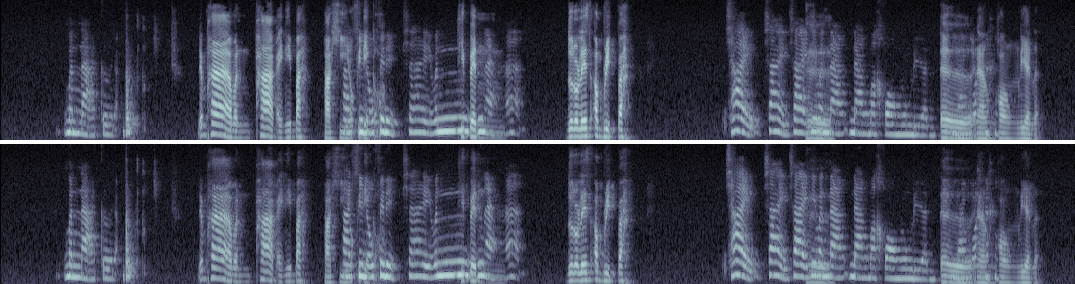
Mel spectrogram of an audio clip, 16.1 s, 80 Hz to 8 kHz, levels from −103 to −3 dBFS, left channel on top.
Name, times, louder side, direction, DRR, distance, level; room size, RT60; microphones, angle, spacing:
voice 1, 1.0-2.1 5.1-7.8 10.9-14.9, equal, 25° right, 1.3 m, -34 dB
voice 2, 3.0-4.6 4.9-5.3 7.1-7.3 8.5-9.4 12.1-12.5 14.1-15.6, left 5 dB, 80° left, 0.8 m, -31 dB
13.5 x 4.7 x 4.5 m
head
